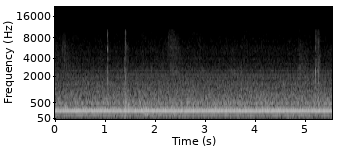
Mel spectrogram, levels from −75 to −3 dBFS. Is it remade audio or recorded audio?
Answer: recorded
